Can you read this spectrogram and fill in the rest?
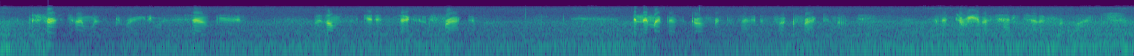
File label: lesbian phone talk, silly lo-fi orgasms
